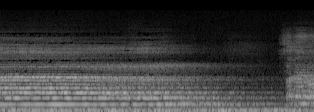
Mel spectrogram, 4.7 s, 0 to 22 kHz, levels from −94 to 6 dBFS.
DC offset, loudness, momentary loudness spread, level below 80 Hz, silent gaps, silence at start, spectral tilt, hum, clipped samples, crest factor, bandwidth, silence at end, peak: under 0.1%; -33 LUFS; 16 LU; -40 dBFS; none; 0 s; -6 dB/octave; none; under 0.1%; 14 dB; 16 kHz; 0 s; -18 dBFS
